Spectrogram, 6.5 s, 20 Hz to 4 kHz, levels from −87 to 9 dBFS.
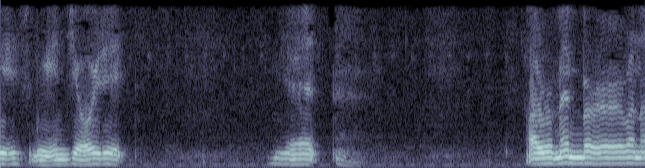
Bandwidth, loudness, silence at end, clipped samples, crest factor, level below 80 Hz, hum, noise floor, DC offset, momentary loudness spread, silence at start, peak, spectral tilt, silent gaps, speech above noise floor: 4 kHz; -16 LUFS; 0 s; under 0.1%; 14 dB; -54 dBFS; none; -48 dBFS; under 0.1%; 19 LU; 0 s; -4 dBFS; -12 dB/octave; none; 32 dB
